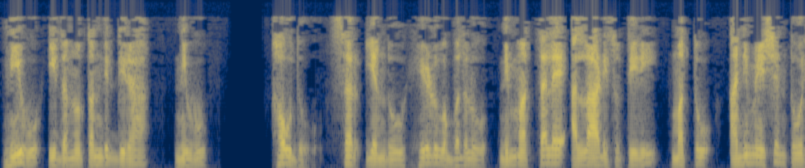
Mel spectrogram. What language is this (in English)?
Kannada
